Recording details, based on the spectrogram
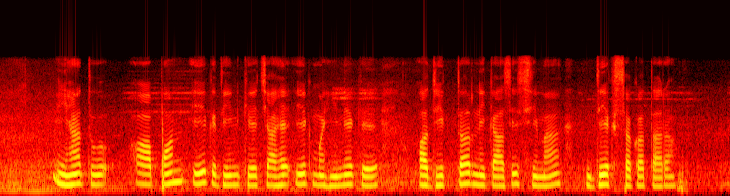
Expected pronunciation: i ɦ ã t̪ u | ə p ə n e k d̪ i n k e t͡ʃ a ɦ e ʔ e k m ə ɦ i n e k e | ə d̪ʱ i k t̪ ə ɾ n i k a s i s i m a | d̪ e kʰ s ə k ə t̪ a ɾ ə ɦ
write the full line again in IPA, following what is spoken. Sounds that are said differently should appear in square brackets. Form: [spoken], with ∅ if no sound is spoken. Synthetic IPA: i ɦ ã t̪ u | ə p ə n e k d̪ i n k e t͡ʃ a ɦ e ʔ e k m ə ɦ i n e k e | ə d̪ʱ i k t̪ ə ɾ n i k a s i s i m a | d̪ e kʰ s ə k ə t̪ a ɾ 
